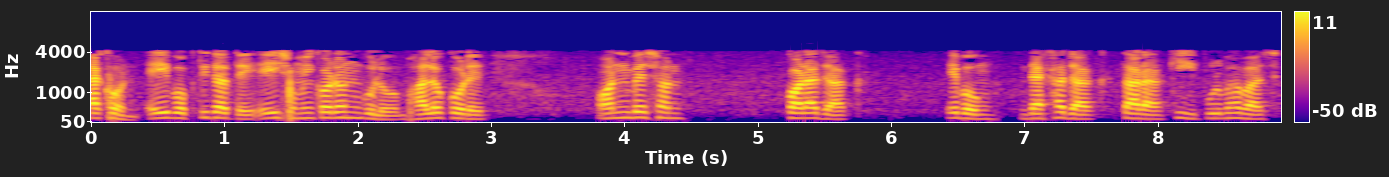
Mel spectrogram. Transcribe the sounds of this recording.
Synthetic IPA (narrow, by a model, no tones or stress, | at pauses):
ɛkʰonejbokt̪it̪at̪eʔejʃomikoɾonɡulobʱalokoɾe | ɔnbeʃon | kɔɾad͡ʑak | eboŋ | d̪ɛkʰad͡ʑakt̪aɾakipuɾbʱabaʃ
